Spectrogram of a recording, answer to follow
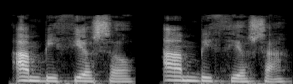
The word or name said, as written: ambicioso-a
